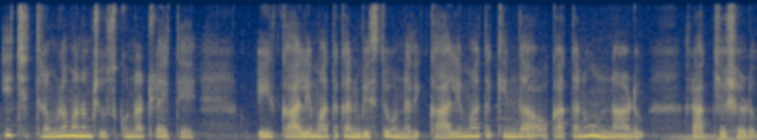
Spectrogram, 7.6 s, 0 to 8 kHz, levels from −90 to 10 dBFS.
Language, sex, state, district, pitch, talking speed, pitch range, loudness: Telugu, female, Andhra Pradesh, Krishna, 215 Hz, 120 wpm, 195-240 Hz, -14 LUFS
